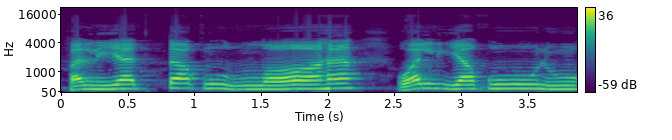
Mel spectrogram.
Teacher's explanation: فَلْيَتَّقُوا اللَّهَ، تا میں سختی کریں گے، قاف کو موٹا کرنا ہے، واو اور الف کو نہیں پڑھیں گے، لفظ اللہ کے نام سے پہلے پیش ہے، لفظ اللہ کے نام کو موٹا کرنا ہے · واو ساکن سے پہلے پیش ہے، واو مدہ ہے، ایک الف کے لمٹ میں کھینچنا ہے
